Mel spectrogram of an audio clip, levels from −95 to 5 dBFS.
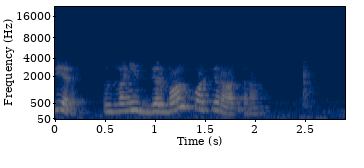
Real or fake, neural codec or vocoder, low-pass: real; none; 3.6 kHz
